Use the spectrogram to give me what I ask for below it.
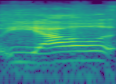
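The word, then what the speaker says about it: Iao: And someone online said it's like saying meow but without the M.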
